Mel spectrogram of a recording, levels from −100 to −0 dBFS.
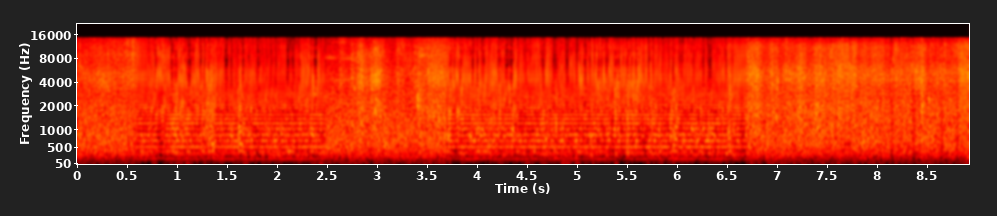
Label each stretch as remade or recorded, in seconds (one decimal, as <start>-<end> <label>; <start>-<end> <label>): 0.0-0.6 recorded; 0.6-2.5 remade; 2.5-3.7 recorded; 3.7-6.7 remade; 6.7-8.9 recorded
